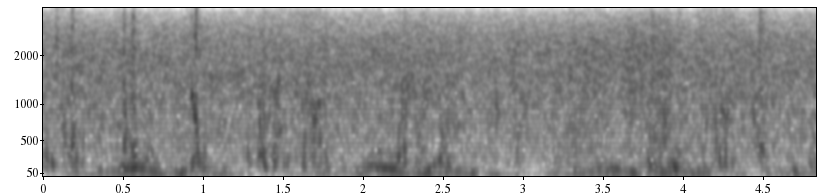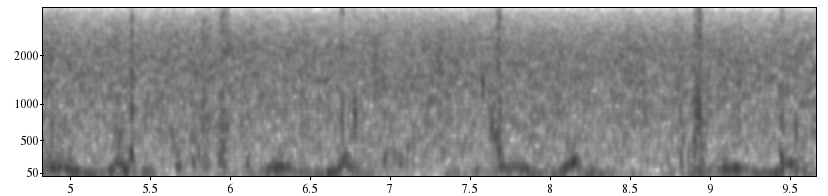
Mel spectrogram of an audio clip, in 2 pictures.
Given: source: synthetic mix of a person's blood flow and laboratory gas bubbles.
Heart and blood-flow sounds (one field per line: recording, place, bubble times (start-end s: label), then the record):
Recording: Doppler ultrasound of blood flow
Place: precordium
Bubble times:
0.00-0.27 s: bubbles
0.44-0.75 s: bubbles
0.89-1.04 s: bubbles
1.25-1.84 s: bubbles
2.08-2.43 s: bubbles
2.46-2.61 s: bubbles
2.82-2.88 s: bubbles
2.95-3.02 s: bubbles
3.18-3.35 s: bubbles
3.75-4.05 s: bubbles
4.09-4.35 s: bubbles
4.42-4.58 s: bubbles
4.75-5.05 s: bubbles
5.26-5.43 s: bubbles
5.63-6.02 s: bubbles
6.08-6.15 s: bubbles
6.66-6.82 s: bubbles
6.93-7.24 s: bubbles
7.54-7.73 s: bubbles
8.58-8.62 s: bubbles
8.78-9.01 s: bubbles
9.39-9.58 s: bubbles
From the record:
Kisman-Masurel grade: 243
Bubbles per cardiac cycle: several, 3 to 8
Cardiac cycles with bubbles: 100%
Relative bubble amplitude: loud (0.450 to 0.775)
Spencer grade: 3 (all of the cardiac periods contain showers or single bubble signals, but not dominating or overriding the cardiac motion signals)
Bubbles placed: anywhere in the cardiac cycle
